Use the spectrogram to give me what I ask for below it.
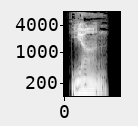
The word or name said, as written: Young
